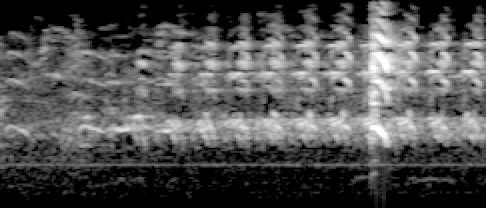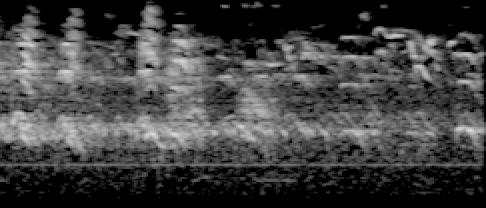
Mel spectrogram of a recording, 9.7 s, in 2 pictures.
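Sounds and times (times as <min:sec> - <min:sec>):
herring gull calling: 0:00.7 - 0:07.8.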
